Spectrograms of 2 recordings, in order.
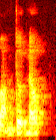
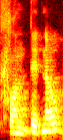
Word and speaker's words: Llandudno: speak it as it's written, it'll be called Llandudno. But I know anything with a double L in Welsh is a bit of a like you're coughing up some phlegm. But I'm not sure if it's Llandudno or Llandudno.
